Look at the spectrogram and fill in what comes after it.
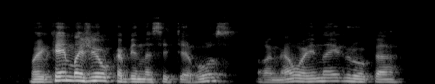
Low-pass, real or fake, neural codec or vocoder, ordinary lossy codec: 7.2 kHz; fake; codec, 16 kHz, 4 kbps, X-Codec, WavLM features, trained on Multilingual LibriSpeech; Opus, 32 kbps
